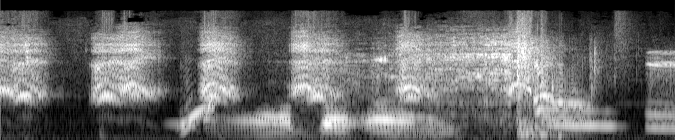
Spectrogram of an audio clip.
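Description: A crow caws loudly, letting out five or six harsh, raspy calls in quick succession with only brief gaps between them.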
